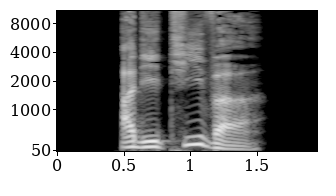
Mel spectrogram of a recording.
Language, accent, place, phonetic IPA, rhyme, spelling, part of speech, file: German, Germany, Berlin, [ˌadiˈtiːvɐ], -iːvɐ, additiver, adjective, De-additiver.ogg
- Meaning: inflection of additiv: 1. strong/mixed nominative masculine singular 2. strong genitive/dative feminine singular 3. strong genitive plural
